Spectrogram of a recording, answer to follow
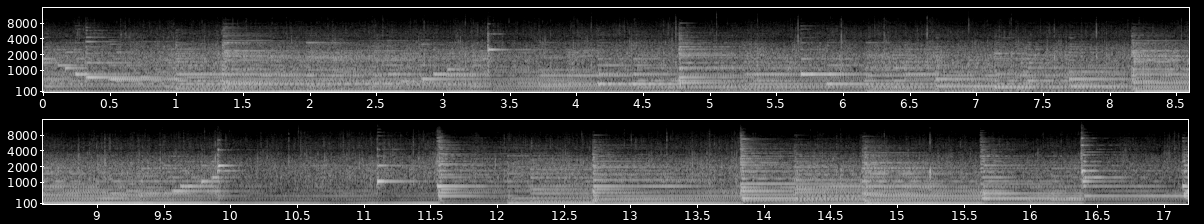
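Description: Congregation applauding in a standing ovation over live church music. The music has held chords over a sustained bass note that shifts about eight seconds in, and sharp hits in the second half.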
